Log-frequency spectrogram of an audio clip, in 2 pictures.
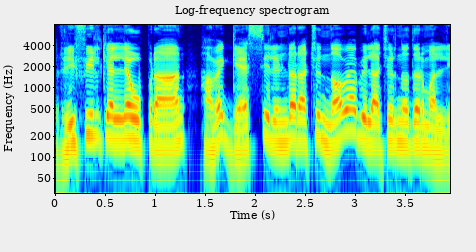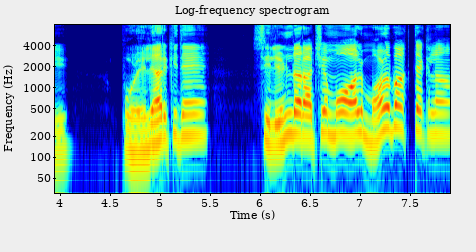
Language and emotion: Goan Konkani, surprised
